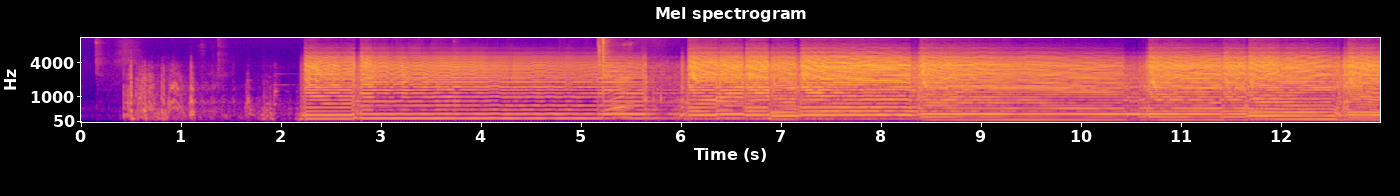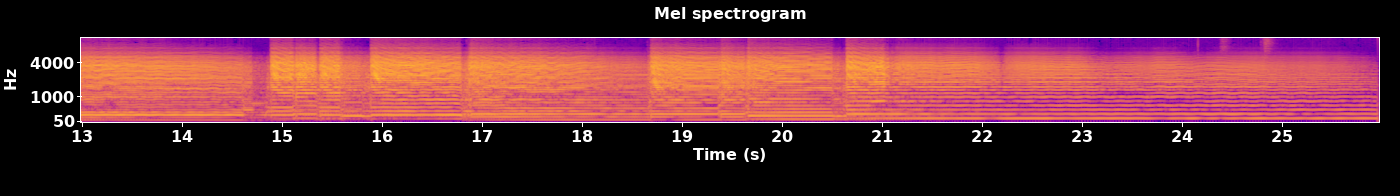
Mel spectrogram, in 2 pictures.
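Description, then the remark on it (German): Heavily fuzzed electric guitar, played through a fuzz effects pedal that is being tried out, plays sustained, saturated chords and notes, thick and buzzing with a muffled low end, changing every few seconds and ringing out with long sustain. No talking. “Ich kann das jetzt mal mit diesem anderen Pedal, was ich gerade hier noch ausprobiere, probieren nachzustellen. Der Fass klingt ein bisschen mumpfiger.”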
